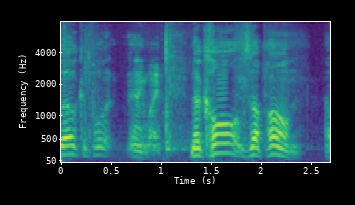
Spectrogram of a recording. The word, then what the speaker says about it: Zappone: So it's Zappone, like Capone. Yeah, like Al Capone.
